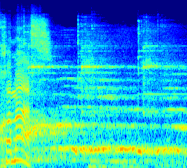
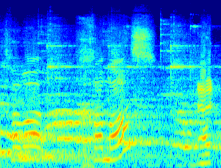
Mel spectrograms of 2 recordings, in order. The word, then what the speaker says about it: Hamas: No, the cha is kind of like a giveaway on what side you're on. A giveaway? Yeah. That's what they say. Hamas.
